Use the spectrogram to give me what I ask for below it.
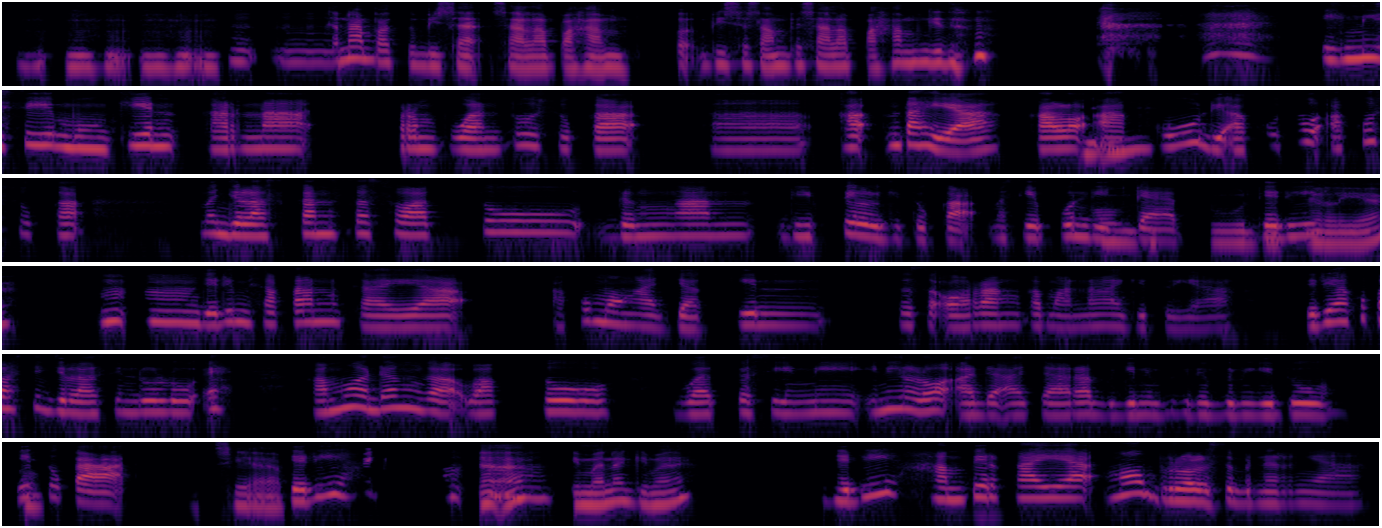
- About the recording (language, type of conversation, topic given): Indonesian, podcast, Kamu lebih suka chat singkat atau ngobrol panjang, dan kenapa?
- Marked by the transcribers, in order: laughing while speaking: "gitu?"; chuckle; distorted speech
